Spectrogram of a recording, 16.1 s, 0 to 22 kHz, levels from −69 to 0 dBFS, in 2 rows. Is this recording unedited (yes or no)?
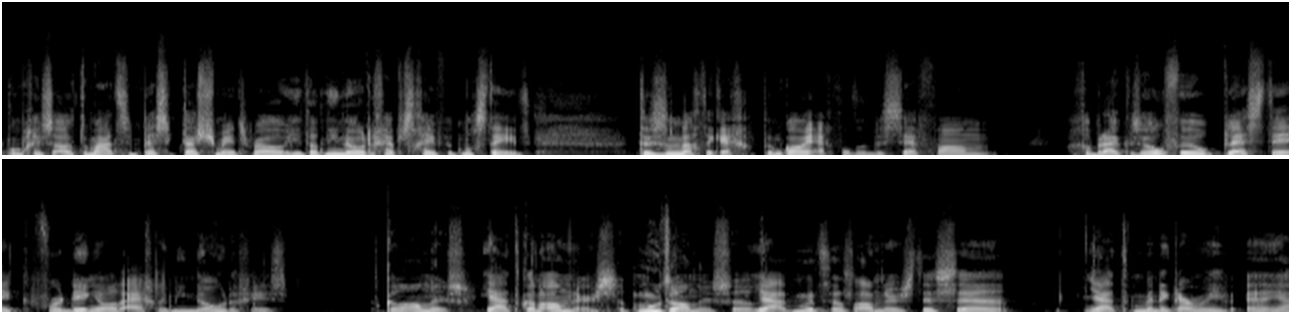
yes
